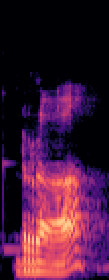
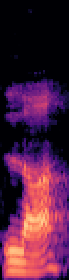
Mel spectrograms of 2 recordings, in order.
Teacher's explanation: it’s NEVER pronounced เหรอ but ALWAYS เหลอ with the ล sound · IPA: [lə̌ə]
